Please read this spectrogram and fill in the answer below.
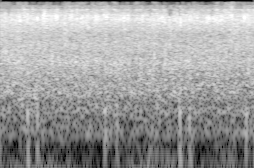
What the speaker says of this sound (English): under the rain, the acid rain, the dangerous rain.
